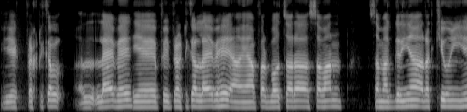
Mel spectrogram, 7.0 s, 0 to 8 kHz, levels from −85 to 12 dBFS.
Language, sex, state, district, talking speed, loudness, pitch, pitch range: Hindi, male, Uttar Pradesh, Etah, 160 wpm, -19 LUFS, 155 Hz, 150-160 Hz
